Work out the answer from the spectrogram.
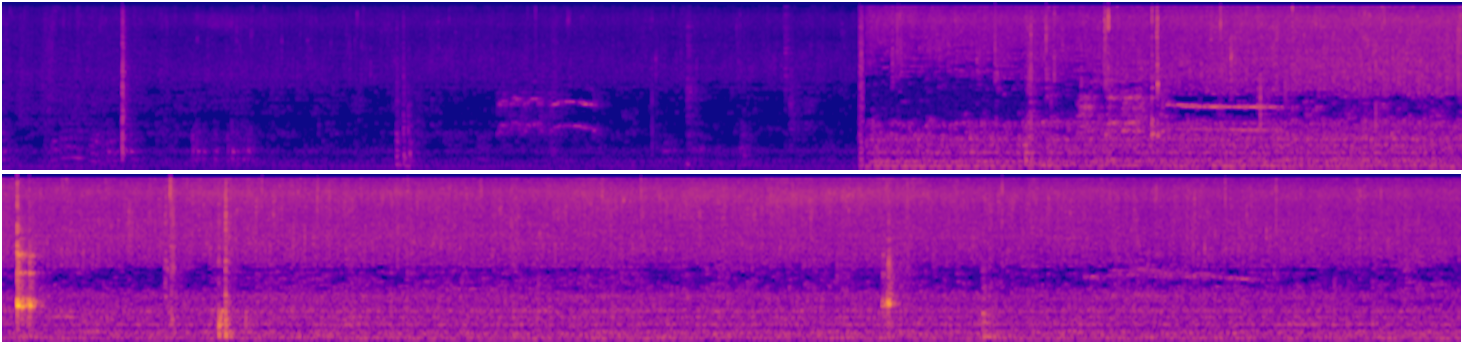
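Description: Ground meat and sliced hotdogs frying in oil in a pan: after a near-silent start with a few light ticks, a steady sizzle sets in suddenly about a third of the way in. A few sharp clicks of a spatula against the pan sound over the sizzle, the loudest about halfway through.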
